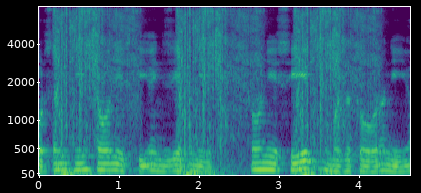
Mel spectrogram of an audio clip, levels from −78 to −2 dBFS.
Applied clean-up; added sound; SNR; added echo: none; Tearing; 6 dB; reverberation time 0.9 s.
